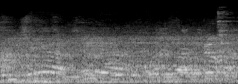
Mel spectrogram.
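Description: Voices of several people talking in the background, an indistinct mix of speech filling a busy room.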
